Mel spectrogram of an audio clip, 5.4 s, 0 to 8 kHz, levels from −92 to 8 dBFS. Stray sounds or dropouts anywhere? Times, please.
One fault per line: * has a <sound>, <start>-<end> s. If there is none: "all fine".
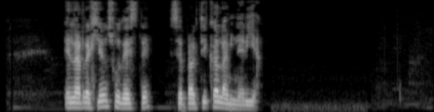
all fine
